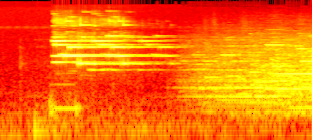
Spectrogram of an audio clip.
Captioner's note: phone jingle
